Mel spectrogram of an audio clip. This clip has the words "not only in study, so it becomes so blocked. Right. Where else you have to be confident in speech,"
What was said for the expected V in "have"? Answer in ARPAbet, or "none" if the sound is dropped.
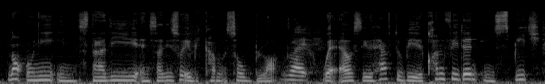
F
